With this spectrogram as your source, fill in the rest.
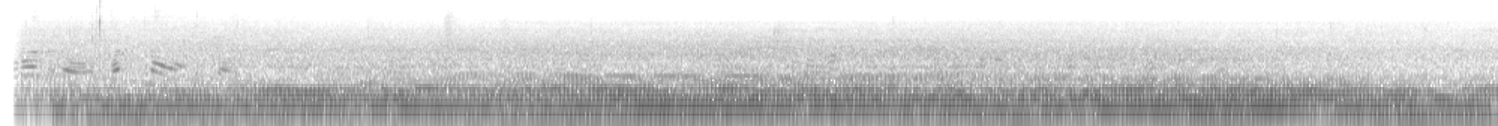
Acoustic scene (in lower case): residential area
